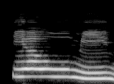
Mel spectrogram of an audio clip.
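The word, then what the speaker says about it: يَوْمِ: Kata yaumi huruf ya makhrajnya itu di tengah lidah dan langit-langit mulut. Huruf wau yang makhrajnya itu di bibir yang menutup rapat. Kesalahan yang sering terjadi pengucapan wau yang tidak rapat sehingga terdengar seperti yaumi. Contoh baca benar yaumi dengan wau yang jelas.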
